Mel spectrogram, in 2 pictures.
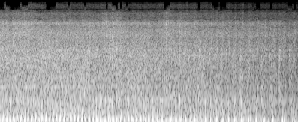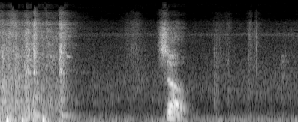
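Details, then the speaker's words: Small mower engine on its original carburetor, started on choke: it pulses unevenly about three beats a second, then sags and dies. It is surging. Owner suspects a dirty carb with a blocked passage, since it runs well with the choke nearly closed. "it runs good when the choke flap is almost closed which means that they're this carburetor is dirty and one of the holes are uh are blocked up"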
